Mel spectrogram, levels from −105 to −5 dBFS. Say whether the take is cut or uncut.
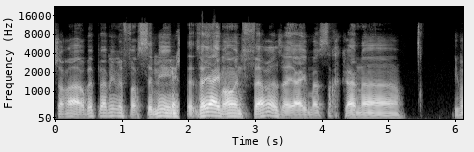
cut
